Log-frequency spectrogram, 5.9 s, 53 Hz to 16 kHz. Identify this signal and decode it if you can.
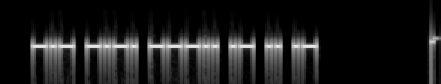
Morse code, heard as a keyed tone, about 20 wpm, 700 Hz. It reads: KC8AIA
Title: USA Call Signs - 6 Characters - 2x Character Spacing - 20wpm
